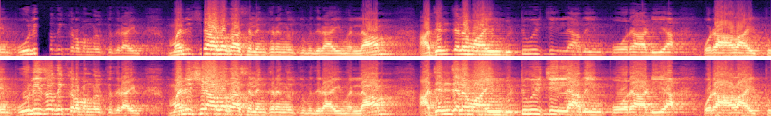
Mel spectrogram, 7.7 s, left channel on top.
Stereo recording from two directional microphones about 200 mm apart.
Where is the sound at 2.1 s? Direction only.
20° right (ahead or behind).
